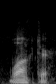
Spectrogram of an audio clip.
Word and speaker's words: Wachter: Yeah, W-A in Germany is Wachter. And Lithuanian, something else in there. Yeah, but it's got an L sound in there. W-A. Wachter. Yeah. No, but it's not like walk.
